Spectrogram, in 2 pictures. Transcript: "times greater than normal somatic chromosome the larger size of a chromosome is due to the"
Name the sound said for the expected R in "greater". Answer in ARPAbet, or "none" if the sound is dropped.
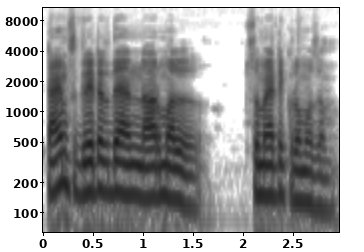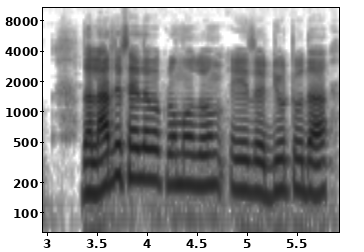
R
